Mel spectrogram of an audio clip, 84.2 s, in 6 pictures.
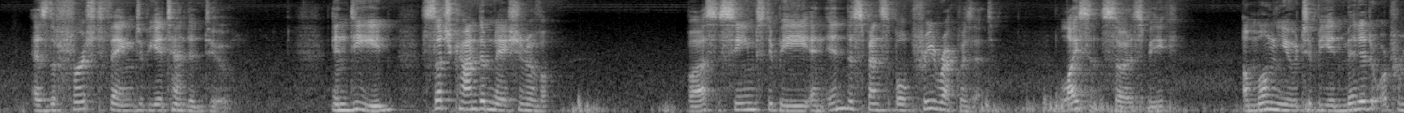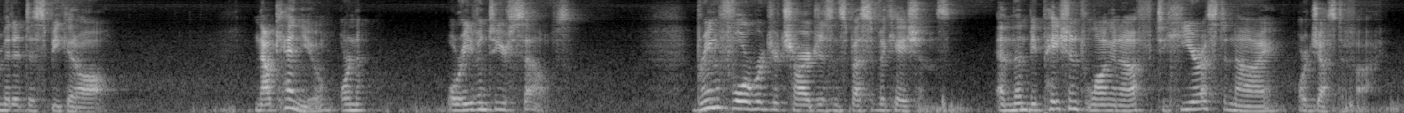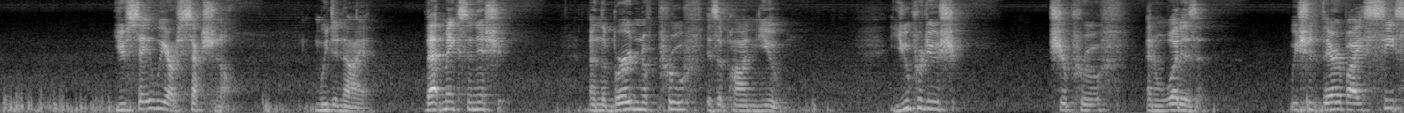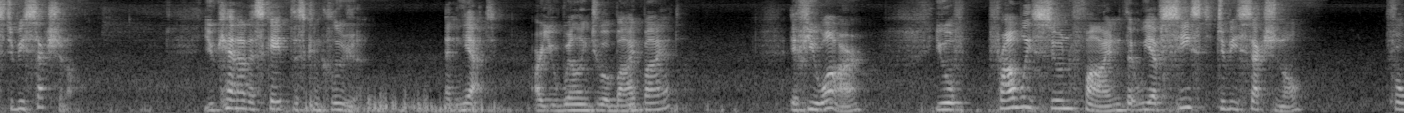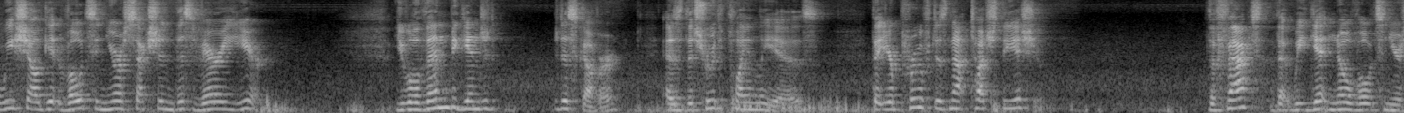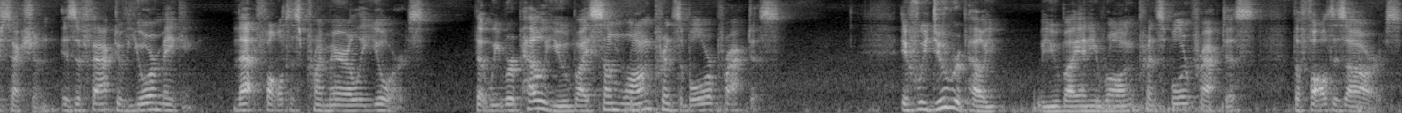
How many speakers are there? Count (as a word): one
